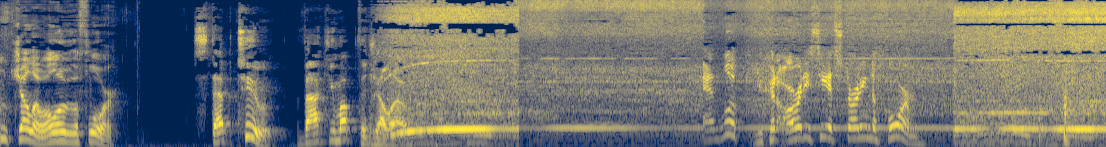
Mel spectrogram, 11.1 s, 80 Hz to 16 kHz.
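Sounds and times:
vacuum cleaner motor whine: 3.8 - 11.0.

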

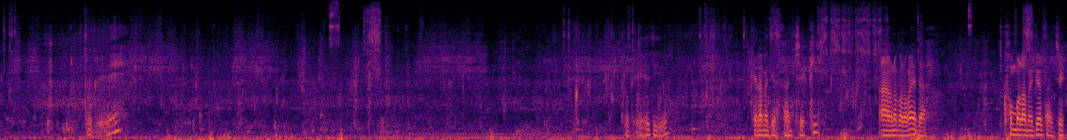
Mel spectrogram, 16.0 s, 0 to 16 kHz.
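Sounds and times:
fishing reel being cranked: 0.0 - 0.6, 3.4 - 7.4, 8.4 - 16.0
wind buffeting microphone: 0.8 - 16.0.

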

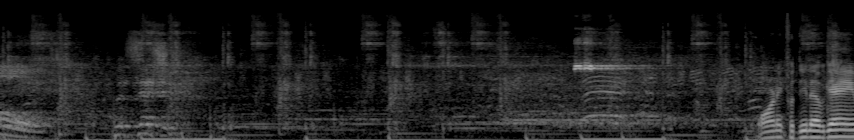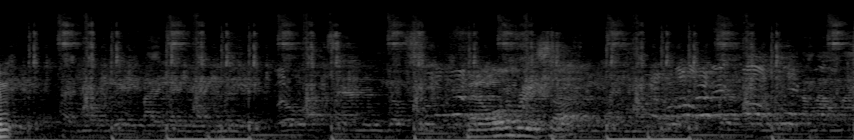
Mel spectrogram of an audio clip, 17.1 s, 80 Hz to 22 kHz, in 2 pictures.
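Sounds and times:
faint music over sound system: 0.0 - 17.0.

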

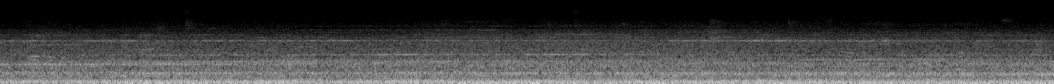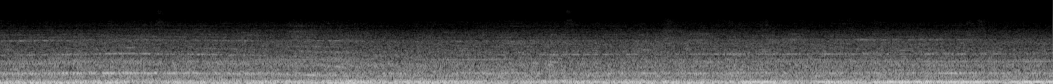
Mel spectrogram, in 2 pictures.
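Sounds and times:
train rumble: 0.0 - 21.0.

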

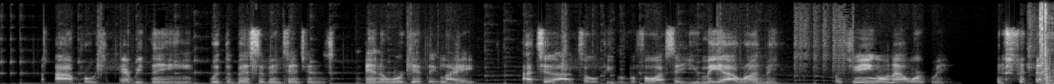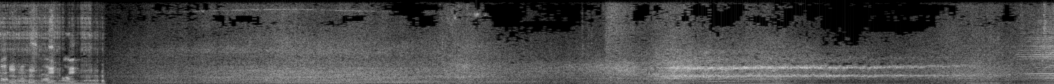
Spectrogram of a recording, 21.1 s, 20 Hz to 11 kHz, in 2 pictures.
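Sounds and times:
person laughing: 10.0 - 11.6
car engine and road noise: 10.4 - 21.0.

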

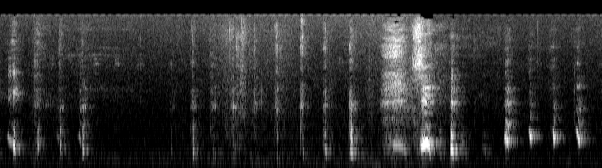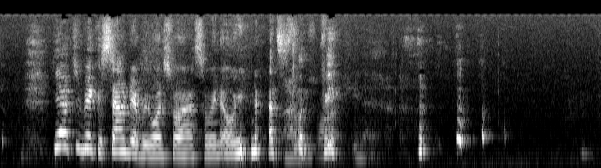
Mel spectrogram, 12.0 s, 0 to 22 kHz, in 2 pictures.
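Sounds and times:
woman laughing softly: 0.0 - 6.4, 8.9 - 11.2.

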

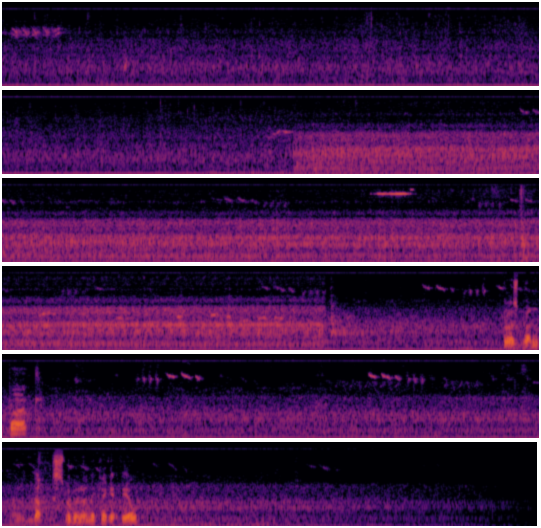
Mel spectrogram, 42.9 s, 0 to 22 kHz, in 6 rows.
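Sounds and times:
floodwater rushing: 0.8 - 27.0
bird chirps: 10.7 - 11.1, 20.6 - 25.8
engine idling: 11.0 - 26.4.

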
